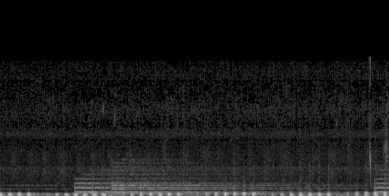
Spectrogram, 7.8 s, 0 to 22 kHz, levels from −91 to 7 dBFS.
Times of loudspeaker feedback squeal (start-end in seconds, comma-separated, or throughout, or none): none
